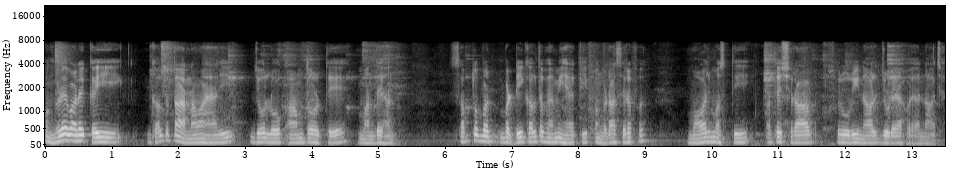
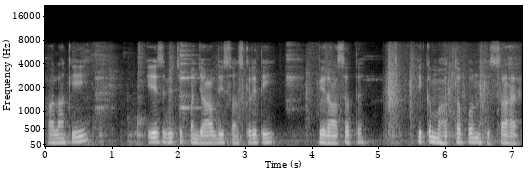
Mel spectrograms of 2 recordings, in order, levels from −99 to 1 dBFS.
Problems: none marked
